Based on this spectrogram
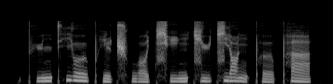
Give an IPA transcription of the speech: pʰ y˨˦ n t̪ʰ j o˥˨ ʊ̯ pʰ i˩ ʈ͡ʂʰ w ɔ˨˩ t͡ɕʰ i˨˦ ŋ t͡ɕ y˨˦ t͡ɕ j ɑ˥˨ ŋ pʰ ɤ˨˩ pʰ ä˥˨

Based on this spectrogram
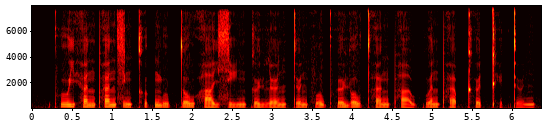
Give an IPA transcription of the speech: pʰ uː˥ j h ɐ˧ n pʰ ɐ˥ n s ɪ˨˩ ŋ kʰ ʊ˥ k̚ m uː˨ p̚ t̪ o˥ w h aː˨ j s iː˨˧ ŋ k ɵ˨ ɥ l œː˨ n t̪ ɵ˨ n f o˨˩ w pʰ ɵ˥ ɥ o˥ w t̪ʰ ɐ˧ ŋ pʰ aː˨˩ w kʷ ɐ˥ n pʰ ɐ˧ p̚ kʰ ɵ˥ t̚ kʰ ɪ˨ k̚ t̪ ɵ˨˧ n

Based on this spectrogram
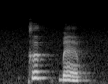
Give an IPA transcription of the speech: k ə˦˥ k̚ ɓ ɛ˨˩ p̚

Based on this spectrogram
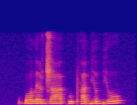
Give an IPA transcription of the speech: ɓ ɔ l ɛ ɖ͡ʐ aː k u pʰ a bʲ ɔ bʲ o

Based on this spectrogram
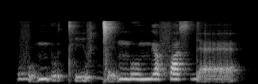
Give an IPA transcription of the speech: v ṵ mʲ ṵ tʰ ḭ v ɡ͡ǀ ḛ m u mʲ ɒ f ɒ s d æ̰

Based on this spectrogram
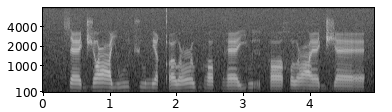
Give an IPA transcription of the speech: t͡s æ d͡ʒ ɒ ʕ i w u t͡ʃ u ɦ e qʼ o ʕ u ɡʱ ɒ bʱ æ j u r h ɒ χ o ʕ æ d͡ʒ æ

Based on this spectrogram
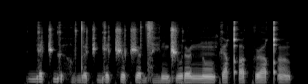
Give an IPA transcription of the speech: ɡ ɛ t͡ʃ ɡ ʉ h o̤ d ə˞ t͡ʃ ɡ e t͡ʃ o t͡ʃ ə˞ d͡z e̤ n d͡ʒ u ɾ ə˞ n õ k e qʼ o k ə˞ qʼ ũ

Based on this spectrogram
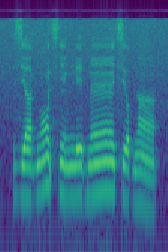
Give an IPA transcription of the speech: zʲ a ɡ ɔ̃ sʲ ɛ̃ ŋ e b ɛ̃ː sʲ ɔ ɡ ã

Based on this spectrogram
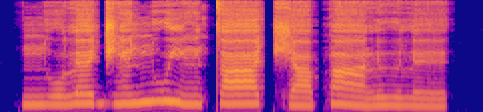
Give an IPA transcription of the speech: ɲ o˨ l ɛ˦ d͡ʒ ɛ̃˧ ɲ u˦ j ĩ˨ t aː˧ t͡ʃ a˨ p ã˦˨ l ɨ˨ l e˨

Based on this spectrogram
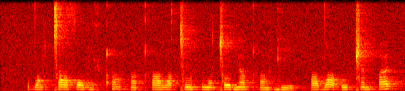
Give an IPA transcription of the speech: dˤ ɛ v ǀ i sˤ o v ɛ̤ x qʼ ɛ̤ q ɛ̃ qʰ a ðˤ i ǀ ũ x ðˤ õ ǀ o ɡ ɛ̃ qʰ ã v ɡ i | ɛ dˤ a ʔ u ǁ ɛ̃ m q i

